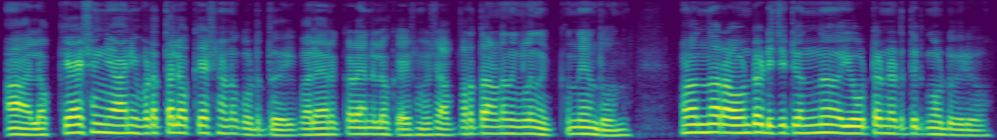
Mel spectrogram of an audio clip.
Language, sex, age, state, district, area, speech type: Malayalam, male, 45-60, Kerala, Wayanad, rural, spontaneous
